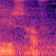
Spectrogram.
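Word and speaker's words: مصحف: Untuk mengenai cara pelafalan mushaf itu ada tiga macam, yaitu mushaf, mashaf, dan mishaf.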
